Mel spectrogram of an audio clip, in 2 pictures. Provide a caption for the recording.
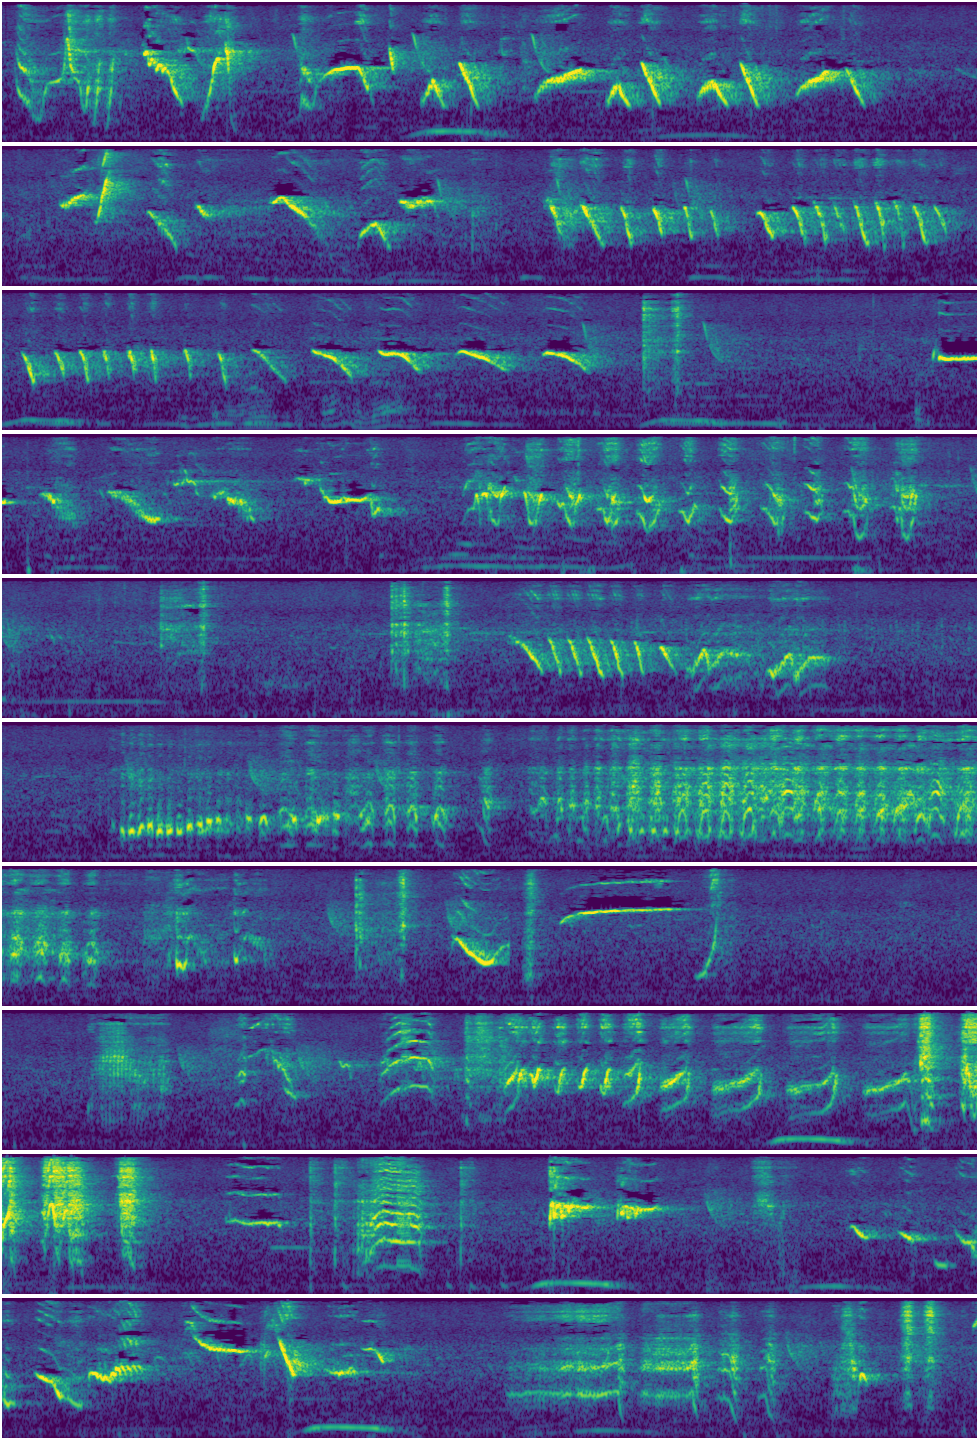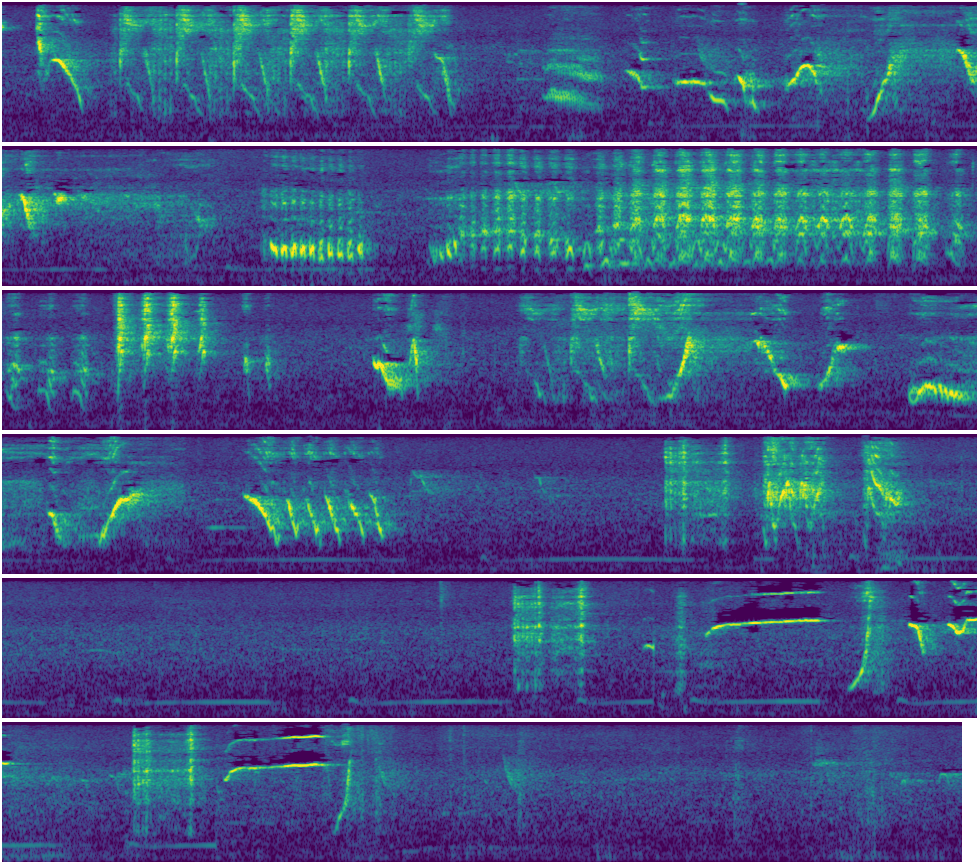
Lyrebird imitating sounds at Healesville Sanctuary
This is a slightly edited and normalised iPhone recording of a Lyrebird's performance at Healesville Sanctuary in Victoria, Australia and shows the range of sounds they can imitate. Among other copied bird calls you can hear a camera shutter and other harder to pick sounds that sound a little bit like lasers. It's pretty amazing what they can do!
Bird-Call, Camera, Healesville-Sanctuary, Imitating, iPhone-recording, Laser, Lyrebird, Mimic, Normalised, Shutter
